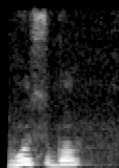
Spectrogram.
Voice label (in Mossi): "wʋsgo", moore; much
